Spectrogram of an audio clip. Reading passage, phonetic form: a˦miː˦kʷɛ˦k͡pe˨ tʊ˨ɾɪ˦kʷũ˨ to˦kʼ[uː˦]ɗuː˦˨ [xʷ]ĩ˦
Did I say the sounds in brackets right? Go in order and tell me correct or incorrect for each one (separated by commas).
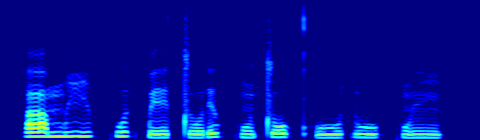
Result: incorrect, incorrect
